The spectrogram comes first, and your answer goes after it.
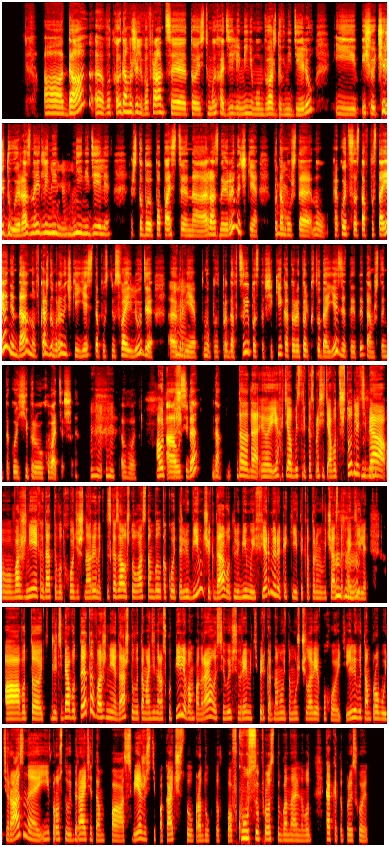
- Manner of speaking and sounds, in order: tapping; chuckle; laughing while speaking: "по вкусу"
- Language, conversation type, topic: Russian, podcast, Пользуетесь ли вы фермерскими рынками и что вы в них цените?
